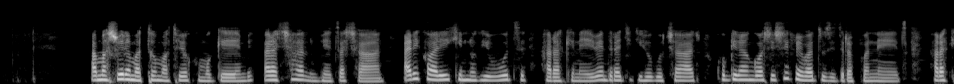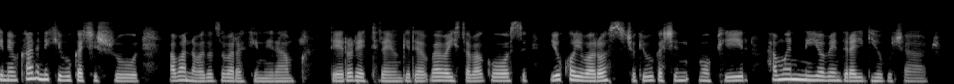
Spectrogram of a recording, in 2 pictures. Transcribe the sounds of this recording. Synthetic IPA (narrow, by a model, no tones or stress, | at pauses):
amaʃuːɾeamatomatʰojo̞kumuɡe̞ːmbe̞aɾat͡ʃaɾim̥he̞zat͡ʃaːne̞aɾiko̞haɾijikiːn̥hukiβuze̞haɾake̞nejiβeːnde̞ɾaɾɟiɡihuɡut͡ʃaːt͡ʃo̥kuɡiɾaŋɡoβaʃiʃikiweβaduziziɾapʰone̞ːz̥ḁhaɾakenewekaːndinikiβuɡat͡ʃiʃuːɾeaβaːnaβazazoβaɾakʰeneɾamŋo | ɾe̞ɾʔo̞ɾe̞tʰeɾajo̞ːŋɡe̞ɾeaβaβajisaβaɡo̞ːse̞ | juːkojoβaɾoːnsiit͡ʃo̞kiβuɡat͡ʃimupʰiɾa | hamŋe̞nijo̞βe̞ːndeɾajiɡihuɡut͡ʃaːt͡ʃu̥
